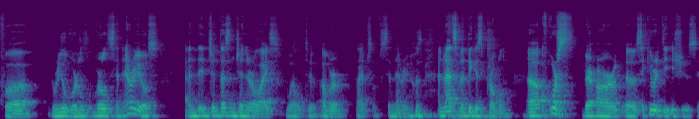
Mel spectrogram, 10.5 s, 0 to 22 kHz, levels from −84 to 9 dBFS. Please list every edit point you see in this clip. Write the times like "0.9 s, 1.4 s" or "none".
2.8 s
